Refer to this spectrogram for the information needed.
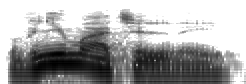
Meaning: attentive, observant, observing, mindful, watchful
- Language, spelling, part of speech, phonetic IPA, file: Russian, внимательный, adjective, [vnʲɪˈmatʲɪlʲnɨj], Ru-внимательный.ogg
